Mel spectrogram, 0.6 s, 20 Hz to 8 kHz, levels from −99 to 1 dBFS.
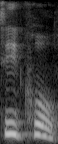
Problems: low volume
